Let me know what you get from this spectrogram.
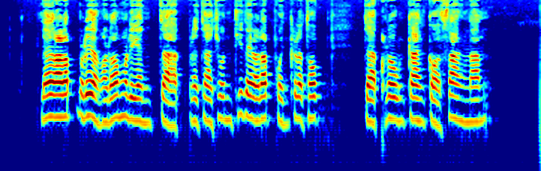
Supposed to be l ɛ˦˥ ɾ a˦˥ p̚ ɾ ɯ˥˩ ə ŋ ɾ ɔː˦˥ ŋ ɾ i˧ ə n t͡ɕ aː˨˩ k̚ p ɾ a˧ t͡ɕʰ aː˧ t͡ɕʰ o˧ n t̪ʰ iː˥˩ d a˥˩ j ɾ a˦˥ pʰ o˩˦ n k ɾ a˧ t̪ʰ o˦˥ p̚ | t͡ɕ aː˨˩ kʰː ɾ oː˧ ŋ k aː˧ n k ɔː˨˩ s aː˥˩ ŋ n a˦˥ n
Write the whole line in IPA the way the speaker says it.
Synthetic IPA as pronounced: l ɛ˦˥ ɾ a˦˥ p̚ ɾ ɯ˥˩ ə ŋ ɾ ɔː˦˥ ŋ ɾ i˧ ə n t͡ɕ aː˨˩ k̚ p ɾ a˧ t͡ɕʰ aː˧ t͡ɕʰ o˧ n t̪ʰ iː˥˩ d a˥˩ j ɾ a˦˥ pʰ o˩˦ n k ɾ a˧ t̪ʰ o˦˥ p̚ | t͡ɕ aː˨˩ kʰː ɾ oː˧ ŋ k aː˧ n k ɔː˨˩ s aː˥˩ ŋ n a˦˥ n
